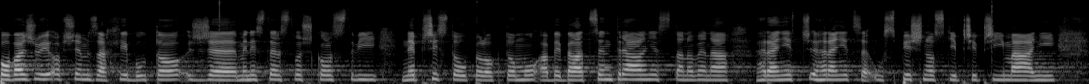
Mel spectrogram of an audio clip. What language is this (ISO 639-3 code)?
ces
